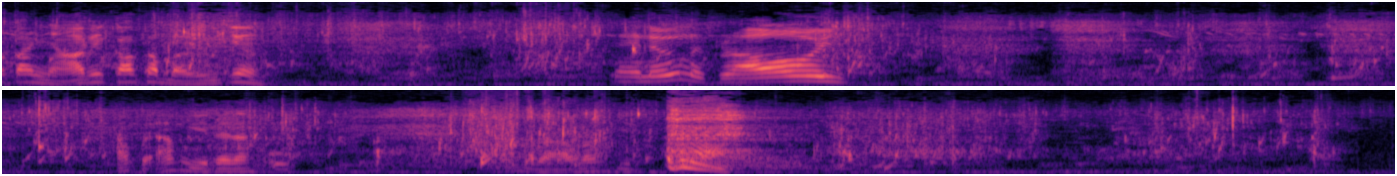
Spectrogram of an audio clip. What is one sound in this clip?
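Water splashes as a man wades.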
